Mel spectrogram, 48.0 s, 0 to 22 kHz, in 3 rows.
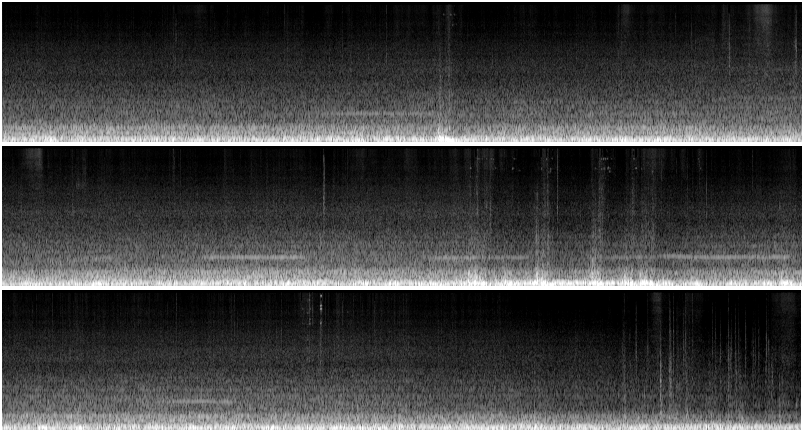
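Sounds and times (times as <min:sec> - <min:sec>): car road rumble: 0:00.0 - 0:47.9
knocks from bumps: 0:25.1 - 0:29.8.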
